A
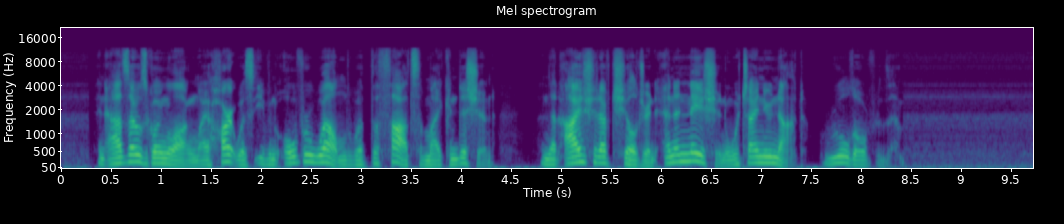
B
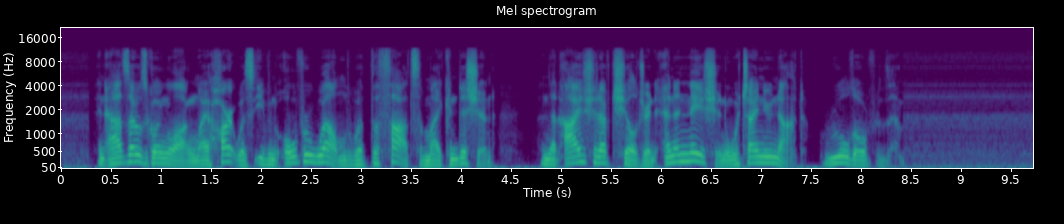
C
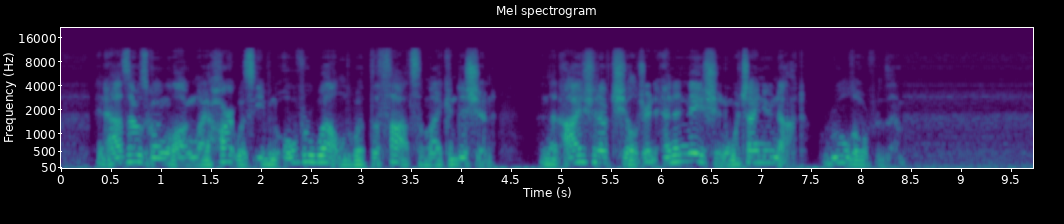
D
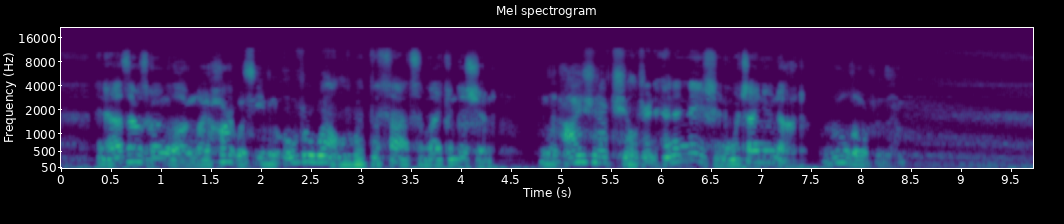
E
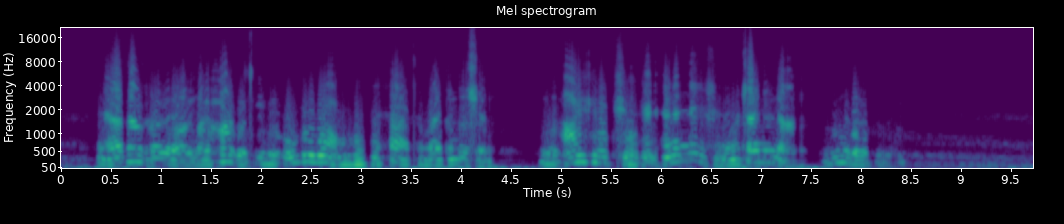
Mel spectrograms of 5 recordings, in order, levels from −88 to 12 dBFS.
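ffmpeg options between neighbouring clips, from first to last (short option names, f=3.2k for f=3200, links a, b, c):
-af "acompressor=threshold=-22dB:ratio=6,volume=1.5dB"
-af "afftfilt=real='re*1.73*eq(mod(b,3),0)':imag='im*1.73*eq(mod(b,3),0)':win_size=2048:overlap=0.75"
-af "afftfilt=real='re*pow(10,22/40*sin(2*PI*(0.79*log(max(b,1)*sr/1024/100)/log(2)-(-0.32)*(pts-256)/sr)))':imag='im*pow(10,22/40*sin(2*PI*(0.79*log(max(b,1)*sr/1024/100)/log(2)-(-0.32)*(pts-256)/sr)))':win_size=1024:overlap=0.75,volume=-7.5dB"
-af "adynamicsmooth=sensitivity=5:basefreq=530"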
